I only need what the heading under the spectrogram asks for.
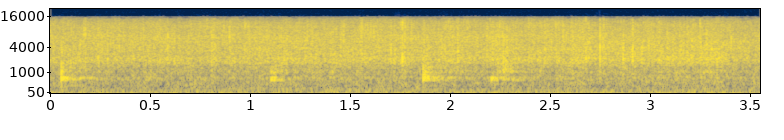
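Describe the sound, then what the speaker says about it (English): Meatballs in tomato sauce being stirred in a pan on the stove, a steady broadband sizzle and simmer with a few soft scraping strokes of the spoon, close and moderately quiet with no talking. "So I'll just stir this around"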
